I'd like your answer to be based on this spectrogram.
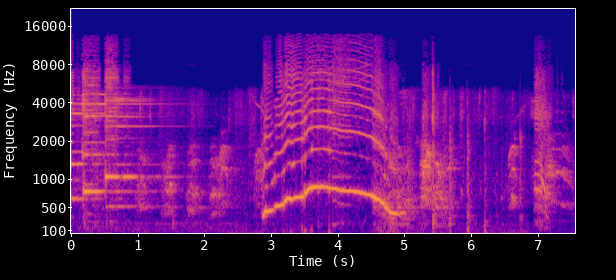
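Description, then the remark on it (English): A dog lets out a long, rising and falling howl lasting about two seconds, framed by short yips and whimpers, sounding slightly tinny, recorded by a Ring video doorbell camera. “this dog Shasta. Yeah. He leaves some special instructions. He's away on the road, and he sent me this video from his Ring video doorbell”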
